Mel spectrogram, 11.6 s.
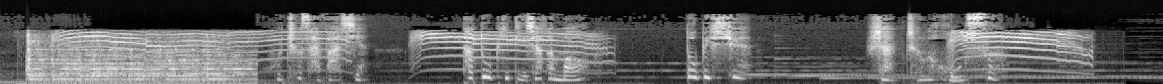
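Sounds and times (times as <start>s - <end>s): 
cat meowing: 0.3s - 6.2s, 9.4s - 11.1s
speech: 2.9s - 3.8s, 4.7s - 6.0s, 6.9s - 7.6s, 8.7s - 10.1s.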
